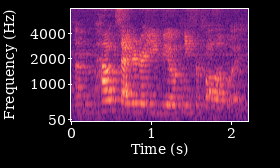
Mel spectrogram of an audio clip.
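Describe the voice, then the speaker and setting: High-pitched woman interviewer, echoey. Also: very fast. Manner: short simple questions. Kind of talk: casual interview. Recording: echoey room from far off, music behind.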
